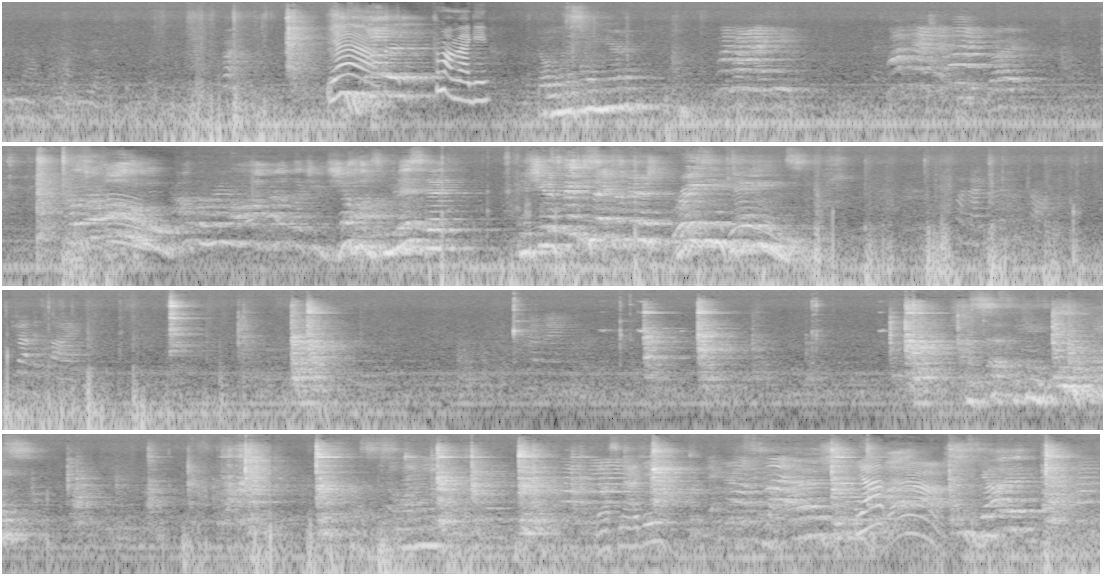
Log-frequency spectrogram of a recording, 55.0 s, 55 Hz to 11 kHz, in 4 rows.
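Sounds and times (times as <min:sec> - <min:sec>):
indistinct voices echoing: 0:03.6 - 0:28.6, 0:38.8 - 0:55.0.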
